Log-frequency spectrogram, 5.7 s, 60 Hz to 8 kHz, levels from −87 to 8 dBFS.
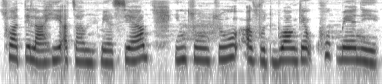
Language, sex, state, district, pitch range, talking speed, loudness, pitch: Mizo, female, Mizoram, Aizawl, 225-255 Hz, 190 wpm, -18 LUFS, 245 Hz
